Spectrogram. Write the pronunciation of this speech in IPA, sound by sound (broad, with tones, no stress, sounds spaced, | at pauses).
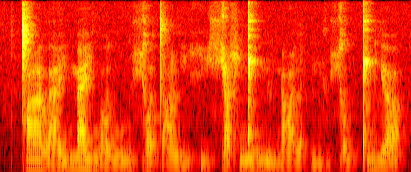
ǀ ɑ˦ lˠ a˨˦ i̯ m a˦ i̯ w ɔ˨ l w u˦ ç ɔ˦ t ɑ˨ l i˨ h i˦ ç ɑ˦ ɬ ŋ͡ǃ u˦ n ɯ˦ ŋ ɑ˦ l | mʲ u˨ ç ɔ˨ u̯ ǃ u˦ lʲ ɒ˦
